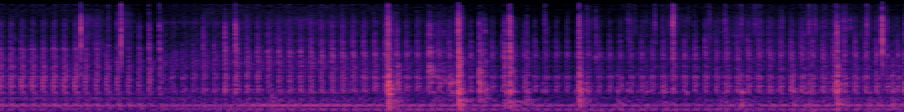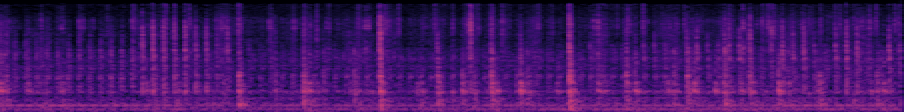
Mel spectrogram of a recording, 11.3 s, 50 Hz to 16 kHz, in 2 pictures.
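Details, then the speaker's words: Bosch refrigerator damper control, in service about 10 years, cover removed and the damper valve cycling: a steady low hum with irregular clicks and ticks from the motor. The motor is failing. "okay here's the motor it's operating seemingly and you can hear the noise that it's making and uh that's an indication that the motor is got some sort of problem it's about to fail"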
